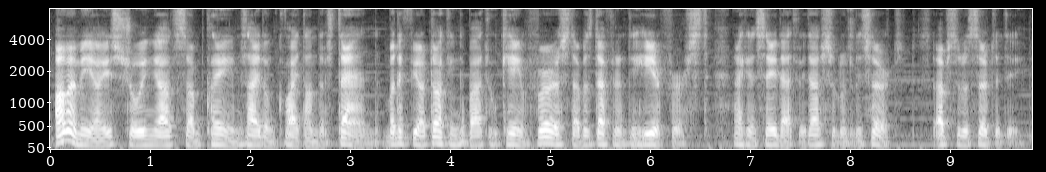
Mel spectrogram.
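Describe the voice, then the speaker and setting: A low-pitched man narrates a visual novel as a let's play host over clear background music. He reads the text aloud, adds casual remarks, and trips on words before fixing them. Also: fairly quick, hardly any pauses, bright, forceful tone. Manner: stumbles over words and corrects himself. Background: game music behind the voice.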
